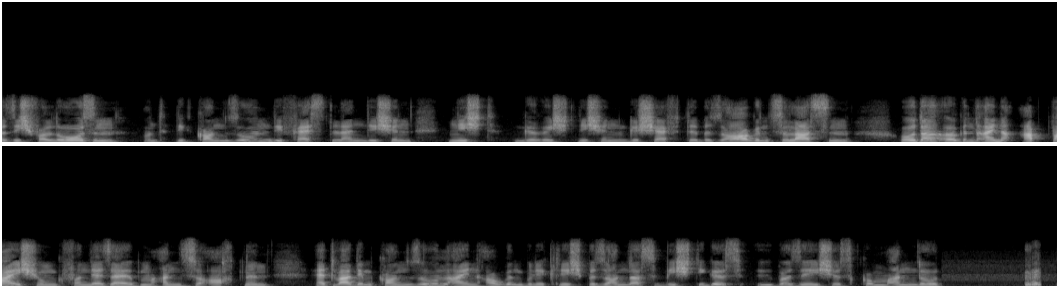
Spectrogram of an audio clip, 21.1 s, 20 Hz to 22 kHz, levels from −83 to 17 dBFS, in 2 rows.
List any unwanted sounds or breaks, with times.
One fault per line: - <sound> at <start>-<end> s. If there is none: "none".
- laugh at 20.8-20.9 s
